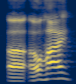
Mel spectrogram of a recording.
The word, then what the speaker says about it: Ojai: Ojai, is that right? Is that how you pronounce it? – Yeah, Soul Park and Ojai, first event back.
